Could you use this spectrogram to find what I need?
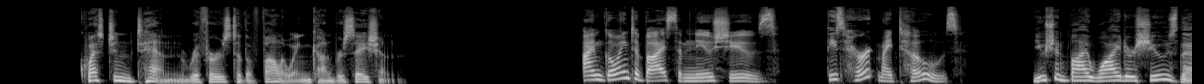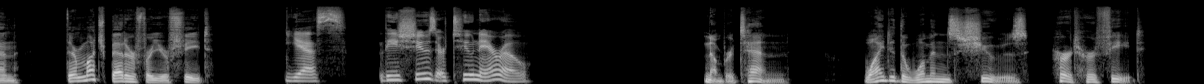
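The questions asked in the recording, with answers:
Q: Why did the woman's shoes hurt her feet?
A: They are too narrow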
